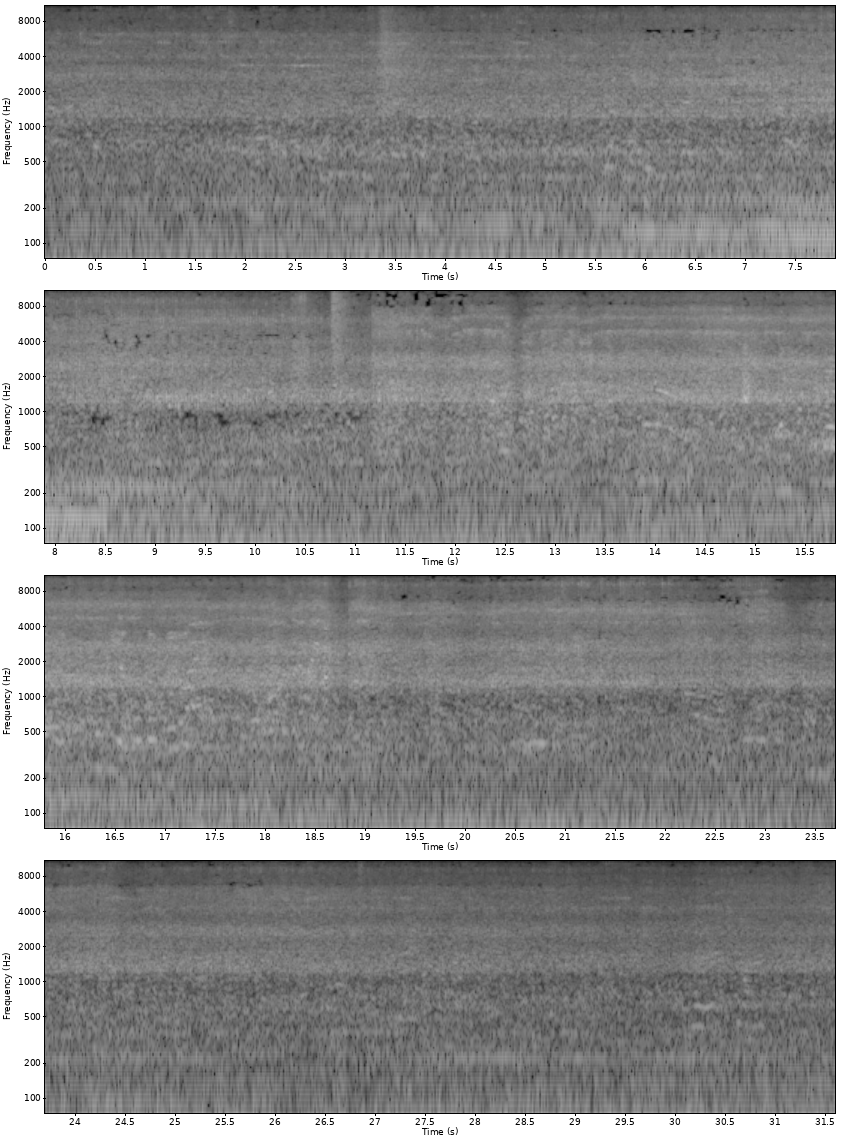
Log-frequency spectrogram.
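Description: Busy street traffic, with bus engines rumbling close by, heaviest about twelve seconds in, over a steady wash of road noise and passersby talking.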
